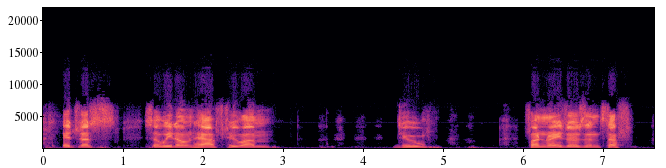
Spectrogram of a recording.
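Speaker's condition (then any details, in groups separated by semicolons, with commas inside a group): Cerebral palsy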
